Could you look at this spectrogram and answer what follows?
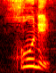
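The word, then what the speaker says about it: خانه: میں ایسا نہیں ہوتا، اس میں بالکل نوشتار جو رائٹنگ ہے وہ خانے ہوگا لیکن اس کا تلفظ خونے کیا جاتا ہے.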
